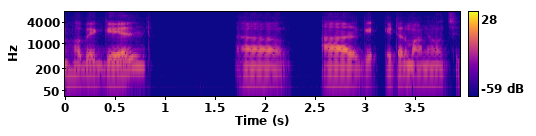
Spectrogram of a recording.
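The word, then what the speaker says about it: Geld: জি কে গে, মানে এটার উচ্চারণ হবে গেল্ড, আর এটার মানে হচ্ছে যে মানি বা টাকা।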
